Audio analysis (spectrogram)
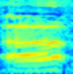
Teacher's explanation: विवृत मतलब वैसा स्वर जिसको बोलने में पूरा मुंह खुले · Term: विवृत स्वर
